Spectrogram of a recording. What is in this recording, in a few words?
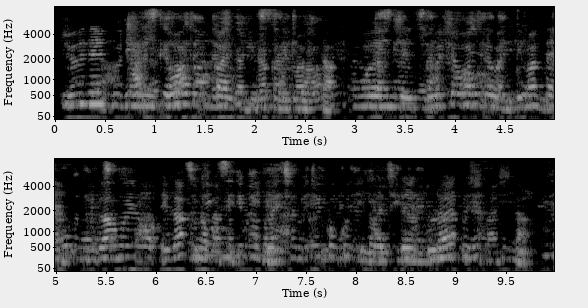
female synth conv sim; SiSEC10; underdetermined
